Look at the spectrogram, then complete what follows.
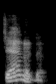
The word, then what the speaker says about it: Janada: Janada. Like Canada, but Janada. I Jan. Okay. Janada.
